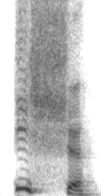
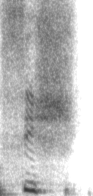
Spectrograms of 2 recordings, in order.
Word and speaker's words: quiche: je peux prononcer k quich une quiche oui Q u donc le K est écrit comme qu sinon je dis une Siche ok alors nous commençons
